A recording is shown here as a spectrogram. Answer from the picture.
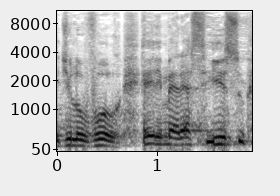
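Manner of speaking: ordinary talk, nothing marked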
